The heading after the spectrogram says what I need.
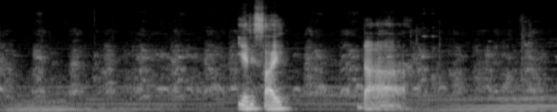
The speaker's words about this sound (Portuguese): Os cachorros dão novamente os últimos latidos.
